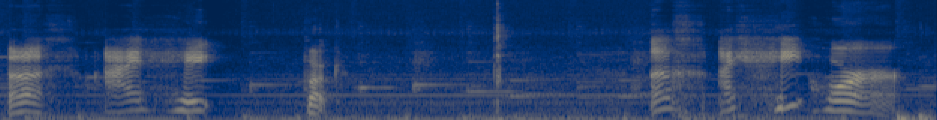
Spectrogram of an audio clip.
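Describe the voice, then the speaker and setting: A woman's voice: sits high, slow, bright, forceful tone, faint music behind, heavily acted, low-quality recording. A woman voicing a nasal, grumpy and easily flustered young girl while reading a visual novel aloud.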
